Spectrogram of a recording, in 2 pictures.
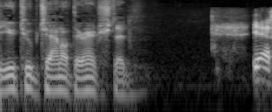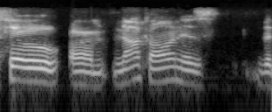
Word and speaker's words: Nock On: essentially my brand and it's spelled n Ock so the same way you spell arrow knock which is what clips on the string uh-huh and so it's n o ck o N and if you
